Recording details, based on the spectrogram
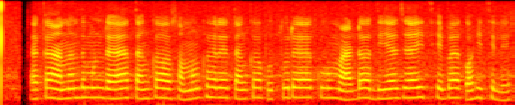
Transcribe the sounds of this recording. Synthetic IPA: kakaːnɔnd̪ɔmuɳɖat̪aŋkɔsɔmɔŋkʰɔɾet̪aŋkɔput̪uɾakumaɖɔd̪ijad͡ʒajt̪ʰibakɔɦit̪ʰile

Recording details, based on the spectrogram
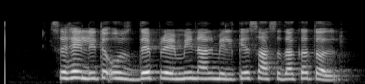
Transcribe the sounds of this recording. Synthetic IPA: səɦeːliːt̪eːʊsd̪eːpɾeːmiːnaːlmɪlkeːsaːsd̪aːkət̪əl

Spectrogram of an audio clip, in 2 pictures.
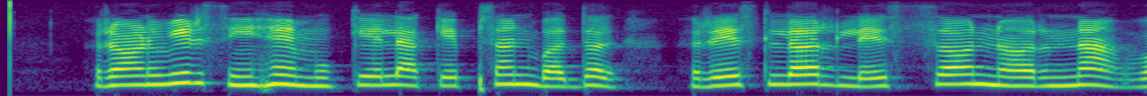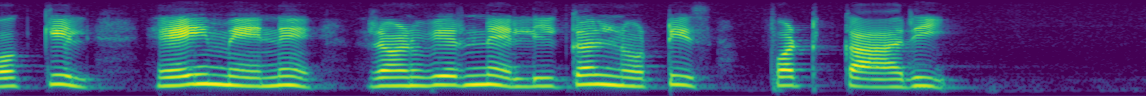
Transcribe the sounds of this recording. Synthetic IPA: ɾəɳ̃ʋiɾsĩɦẽmukelakepsənbəd̪əl | ɾesləɾlesənəɾnaʋəkil | ɦeimene | ɾəɳʋiɾneliɡəlnoʈis | fəʈkaɾi

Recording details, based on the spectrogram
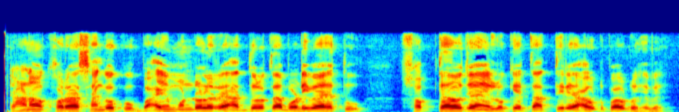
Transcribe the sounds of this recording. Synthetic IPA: ʈaɽ̃ɔkʰɔɾasaŋɡɔkubajmɔɳɖɔɭɔɾead̪ɾɔt̪abɔɽibaɦet̪u | sɔp̚t̪aɔd͡ʒaẽloket̪at̪iɾeawʈpawʈuɦebe

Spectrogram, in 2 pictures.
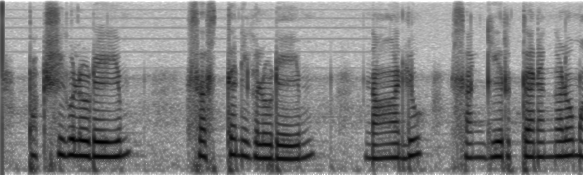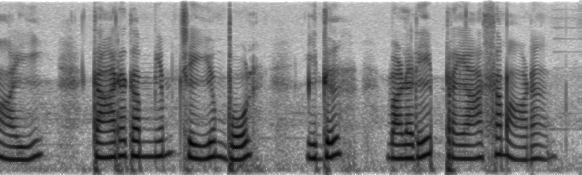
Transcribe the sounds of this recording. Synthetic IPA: pɐkʂiɣɐɭuɽe̞jum | sɐst̪ɐniɣɐɭuɽe̞jum | naːlu | sɐŋɡiːrt̪ɐnɐŋːɐɭumaːji | t̪aːɾɐðɐmjɐmt͡ɕe̞jːumbo̞ːɭ | iðɨ | ʋɐɭɐɾe̞prɐjaːsɐmaːɳɨ

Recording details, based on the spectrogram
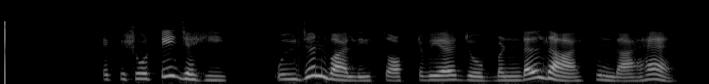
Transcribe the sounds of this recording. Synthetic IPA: ɪkʃoːʈiːd͡ʒəɦiː | ʊld͡ʒənʋaːliːsɔːpʰʈʋeːəɾd͡ʒoːbəɳɖəld̪aːɾhʊnd̪aːɦɛː

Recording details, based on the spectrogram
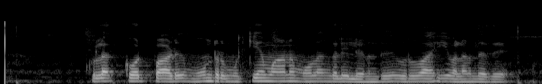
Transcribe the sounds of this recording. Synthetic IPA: kʊlɐkːoːʈ̚paːɽɯmuːndrɯmʊkːɪjɐmaːnɐmuːlɐŋɡɐɭɪlɪɾɯnd̪ɯʊɾʊʋaːɣiʋɐlɐɾnd̪ɐðɯ

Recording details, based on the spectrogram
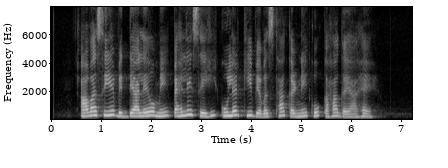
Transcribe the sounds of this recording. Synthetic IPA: aːʋaːsijəʋɪd̪jaːləjõmẽpɛɦleseɦikuːləɾkiʋjɐʋəst̪ʰakɐɾnekokɐɦaɡɐjaɦɛː

